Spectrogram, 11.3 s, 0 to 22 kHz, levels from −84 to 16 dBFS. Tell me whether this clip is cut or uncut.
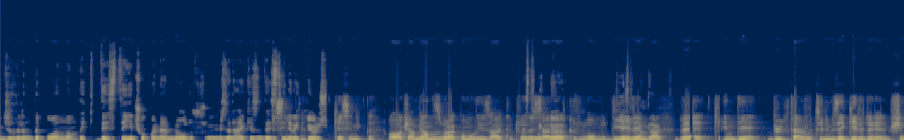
cut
